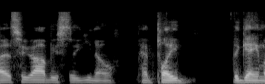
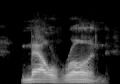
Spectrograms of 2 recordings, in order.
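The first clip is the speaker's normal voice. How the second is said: put-on cold, flat delivery. Retelling what a player said after reviving the speaker in a game: imitating a cold delivery. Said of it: "he was so cold with it".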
